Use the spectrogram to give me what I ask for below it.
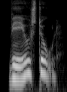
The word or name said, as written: vævestol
